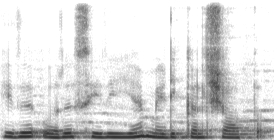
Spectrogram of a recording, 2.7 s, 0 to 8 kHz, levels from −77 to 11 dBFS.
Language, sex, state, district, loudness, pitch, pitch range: Tamil, female, Tamil Nadu, Nilgiris, -12 LUFS, 200 Hz, 195-215 Hz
